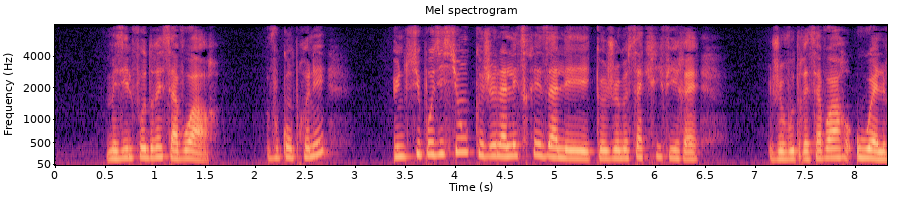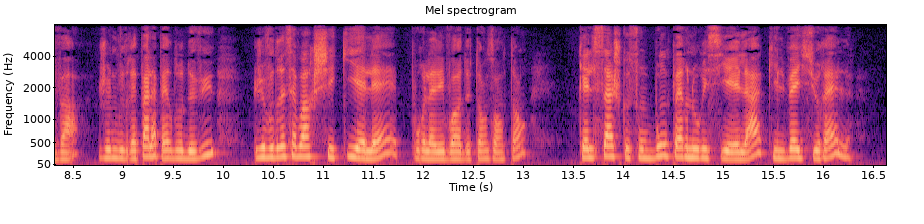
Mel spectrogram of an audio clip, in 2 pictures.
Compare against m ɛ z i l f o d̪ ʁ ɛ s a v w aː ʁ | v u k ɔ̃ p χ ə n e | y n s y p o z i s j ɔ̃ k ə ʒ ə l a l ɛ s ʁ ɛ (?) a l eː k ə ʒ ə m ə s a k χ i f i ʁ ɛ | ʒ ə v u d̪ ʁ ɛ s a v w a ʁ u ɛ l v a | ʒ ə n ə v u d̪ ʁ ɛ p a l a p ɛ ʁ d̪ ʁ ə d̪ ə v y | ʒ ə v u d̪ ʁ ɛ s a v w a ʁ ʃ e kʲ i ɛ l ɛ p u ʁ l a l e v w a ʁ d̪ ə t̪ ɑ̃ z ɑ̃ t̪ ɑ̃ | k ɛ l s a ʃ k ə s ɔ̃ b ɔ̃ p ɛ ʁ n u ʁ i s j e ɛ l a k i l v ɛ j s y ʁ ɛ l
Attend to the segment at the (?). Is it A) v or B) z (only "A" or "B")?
B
